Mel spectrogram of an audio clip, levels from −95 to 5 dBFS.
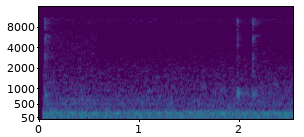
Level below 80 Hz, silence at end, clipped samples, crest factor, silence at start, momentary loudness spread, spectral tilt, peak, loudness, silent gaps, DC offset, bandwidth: -66 dBFS; 0 s; under 0.1%; 14 dB; 0.05 s; 2 LU; -6 dB/octave; -42 dBFS; -58 LUFS; none; under 0.1%; 11.5 kHz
